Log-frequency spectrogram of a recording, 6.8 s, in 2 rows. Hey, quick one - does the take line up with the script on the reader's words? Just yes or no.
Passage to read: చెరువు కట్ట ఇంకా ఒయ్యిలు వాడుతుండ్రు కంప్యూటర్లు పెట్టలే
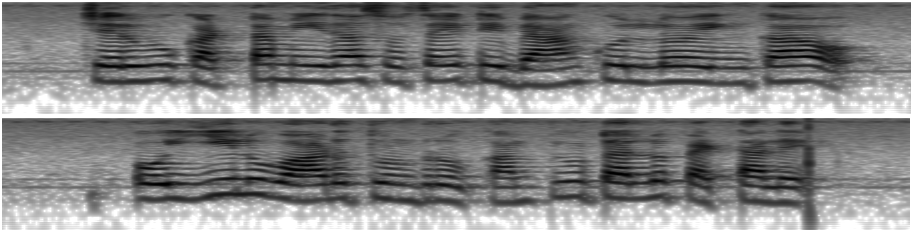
no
